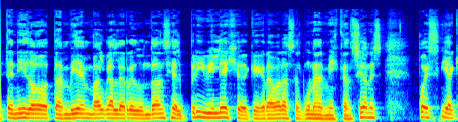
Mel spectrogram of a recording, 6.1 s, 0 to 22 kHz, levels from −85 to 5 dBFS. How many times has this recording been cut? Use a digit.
0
